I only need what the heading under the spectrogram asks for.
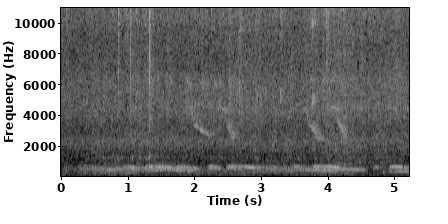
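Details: Several breeding endemic doves in Indonesia overlap their low, throaty rolling coos, with brief high downslurred chirps of other birds in the background.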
